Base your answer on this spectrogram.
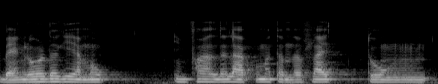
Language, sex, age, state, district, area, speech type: Manipuri, male, 18-30, Manipur, Thoubal, rural, spontaneous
